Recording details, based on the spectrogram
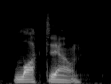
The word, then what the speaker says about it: locked down: So I overpronounced the second one. Let me say it at my normal speed. Lockdown, locked down. So you hardly hear the D.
